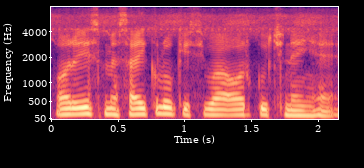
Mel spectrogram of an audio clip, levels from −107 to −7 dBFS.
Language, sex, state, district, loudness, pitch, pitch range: Hindi, male, Himachal Pradesh, Shimla, -16 LUFS, 145 Hz, 140-155 Hz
